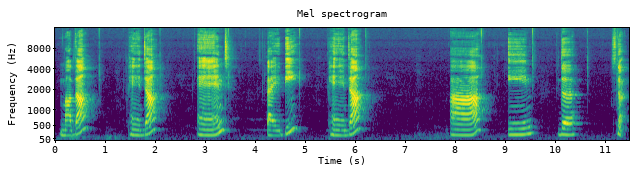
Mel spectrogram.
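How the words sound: Each word is separated by pauses, like a robot. The speaker calls it wrong. "Robot reading is like this"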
